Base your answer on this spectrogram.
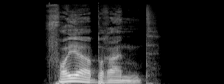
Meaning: fire blight
- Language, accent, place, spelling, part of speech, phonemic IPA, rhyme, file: German, Germany, Berlin, Feuerbrand, noun, /ˈfɔʏ̯ərˌbʁant/, -ant, De-Feuerbrand.ogg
